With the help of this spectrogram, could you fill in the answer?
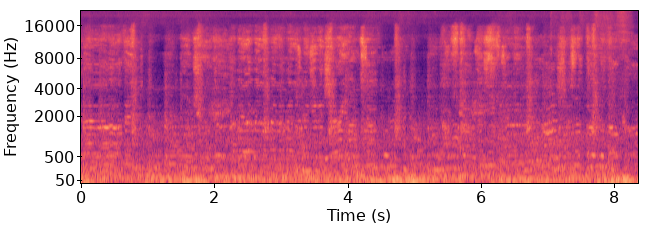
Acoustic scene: car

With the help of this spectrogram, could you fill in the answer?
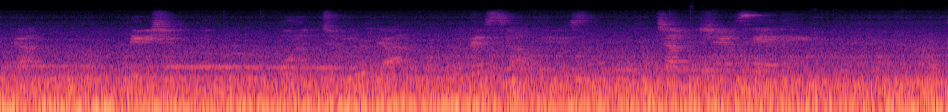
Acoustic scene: subway train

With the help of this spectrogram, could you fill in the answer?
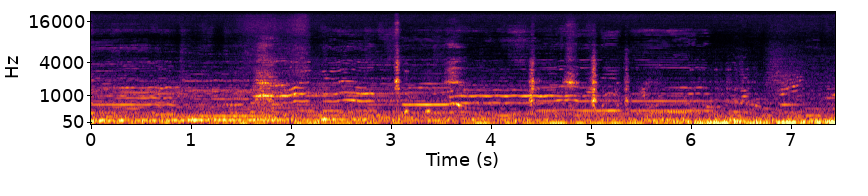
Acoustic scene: car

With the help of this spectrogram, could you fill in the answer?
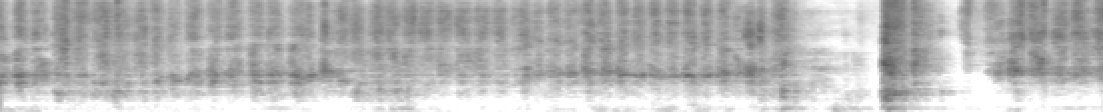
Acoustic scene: restroom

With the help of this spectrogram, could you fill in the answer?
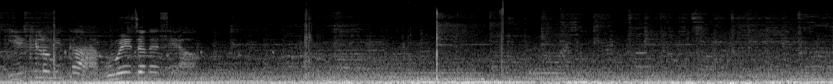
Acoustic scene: car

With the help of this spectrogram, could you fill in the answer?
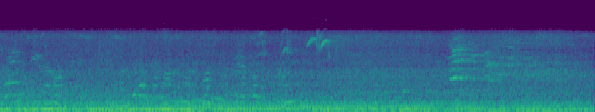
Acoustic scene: residential area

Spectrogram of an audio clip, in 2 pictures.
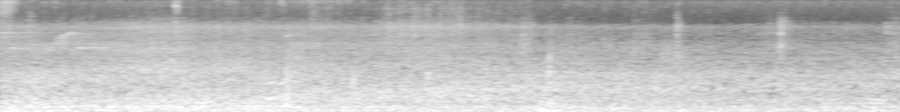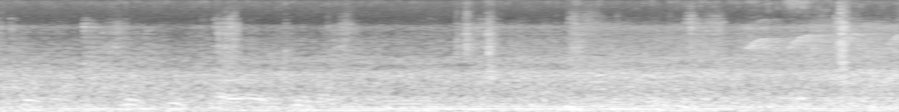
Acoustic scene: residential area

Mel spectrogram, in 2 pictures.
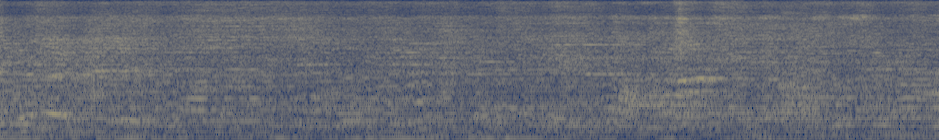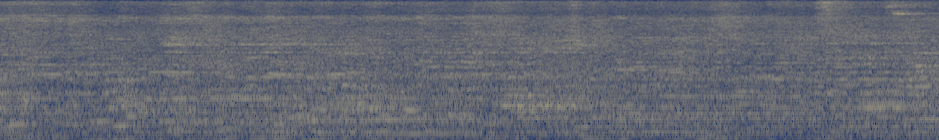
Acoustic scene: crowded indoor space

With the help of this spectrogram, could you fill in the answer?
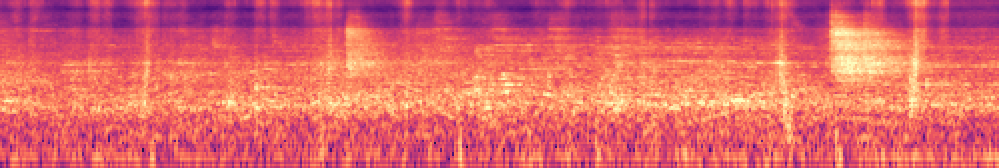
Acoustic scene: restaurant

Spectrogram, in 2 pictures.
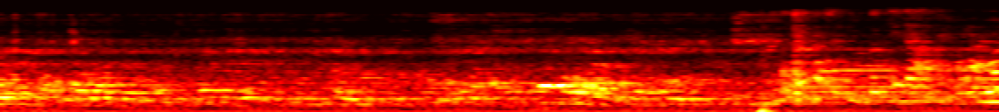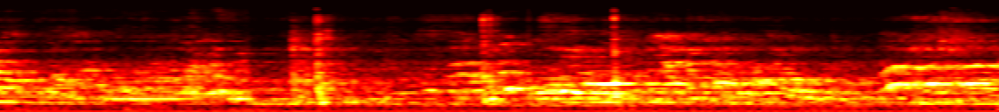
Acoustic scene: cafe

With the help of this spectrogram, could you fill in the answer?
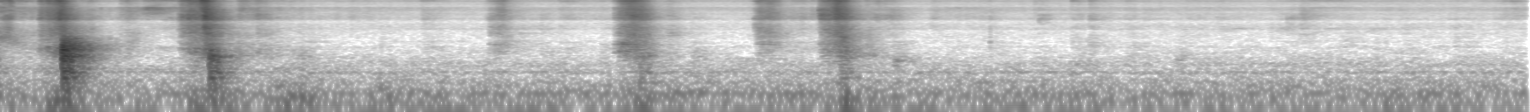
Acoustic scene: kitchen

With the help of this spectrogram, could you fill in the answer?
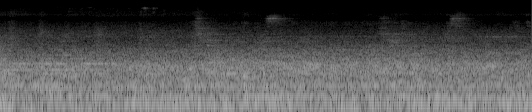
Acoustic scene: subway station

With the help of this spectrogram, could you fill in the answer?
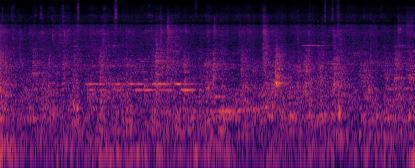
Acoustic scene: subway station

